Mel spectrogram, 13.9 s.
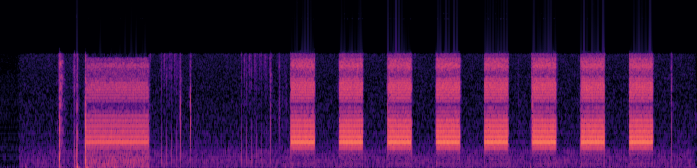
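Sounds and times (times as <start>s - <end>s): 
dial tone: 1.7s - 3.0s, 5.8s - 13.1s.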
